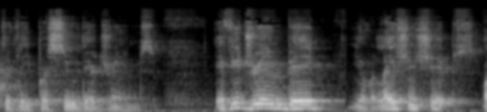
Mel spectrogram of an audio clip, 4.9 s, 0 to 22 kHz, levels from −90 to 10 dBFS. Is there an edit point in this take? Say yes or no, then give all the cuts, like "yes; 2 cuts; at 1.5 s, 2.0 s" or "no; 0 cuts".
yes; 1 cut; at 3.4 s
